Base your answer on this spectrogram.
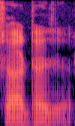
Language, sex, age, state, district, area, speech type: Bengali, male, 30-45, West Bengal, North 24 Parganas, rural, spontaneous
